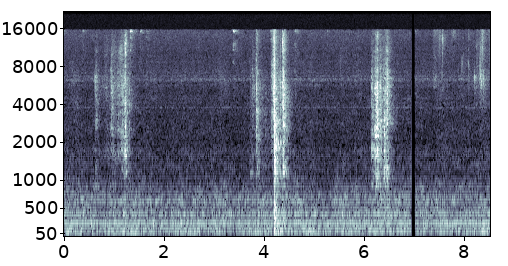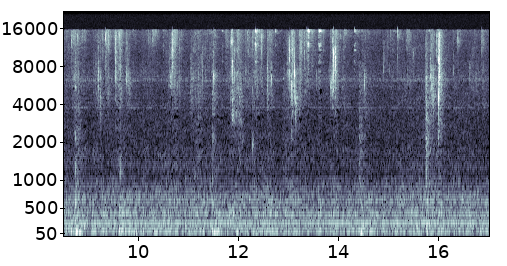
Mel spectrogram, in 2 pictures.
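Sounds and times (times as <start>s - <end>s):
low steady hum: 0.0s - 17.0s
hand squishing yoghurt into chicken: 7.6s - 17.0s.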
